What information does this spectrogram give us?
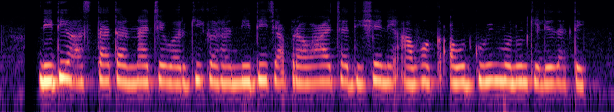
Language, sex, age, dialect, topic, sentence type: Marathi, female, 31-35, Varhadi, banking, statement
